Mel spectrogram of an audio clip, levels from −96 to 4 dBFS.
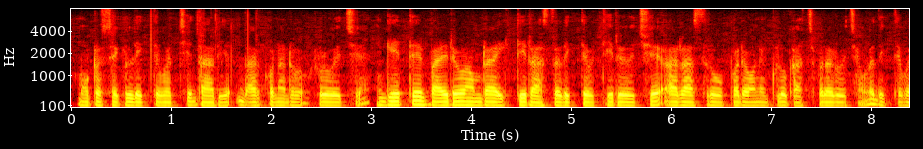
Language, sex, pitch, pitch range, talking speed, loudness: Odia, male, 105 Hz, 100-110 Hz, 180 wpm, -18 LUFS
